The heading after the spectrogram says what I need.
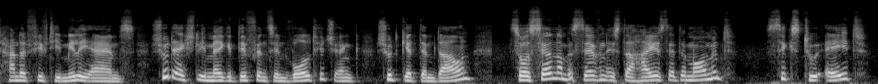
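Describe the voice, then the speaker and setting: A man's voice: high-pitched, a little mellow. Man in his fifties, garage workshop demo. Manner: explains step by step while working, thinking aloud. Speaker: channel host. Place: cluttered garage workshop with a metal roof. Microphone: handheld camera held close.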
